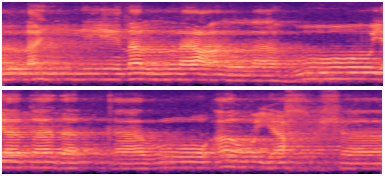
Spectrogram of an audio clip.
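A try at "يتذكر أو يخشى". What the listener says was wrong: Ru-nya pendek. Yatadhakkaru aw yakhsha.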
